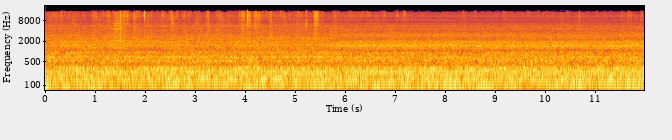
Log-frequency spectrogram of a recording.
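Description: A steady low hum, like a running fan or appliance, with a few faint light clicks in the first half.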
